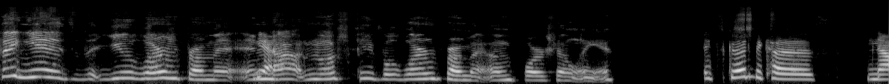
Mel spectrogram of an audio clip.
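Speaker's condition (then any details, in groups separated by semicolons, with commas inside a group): Spastic cerebral palsy, mixed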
